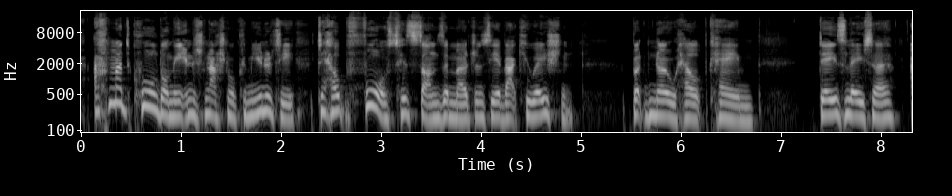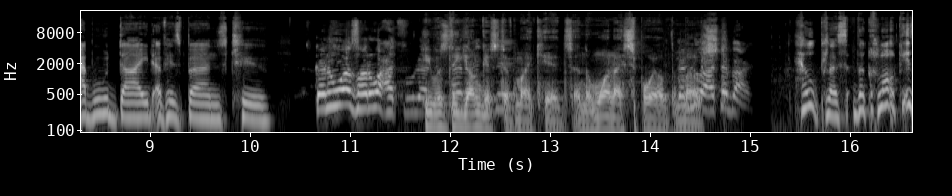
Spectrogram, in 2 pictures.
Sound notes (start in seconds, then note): 12.0 through translator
